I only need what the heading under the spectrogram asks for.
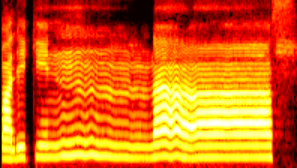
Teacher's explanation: আলিফ মাদ্দাকে একালি পরিমাণ টান দিয়ে পড়তে হয়।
